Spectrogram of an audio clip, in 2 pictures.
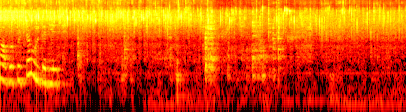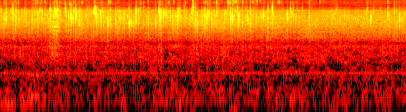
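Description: A wooden spatula scrapes and presses on a griddle.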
